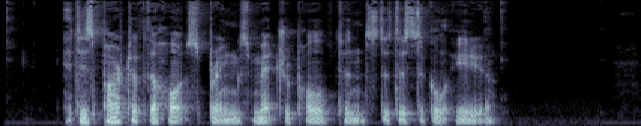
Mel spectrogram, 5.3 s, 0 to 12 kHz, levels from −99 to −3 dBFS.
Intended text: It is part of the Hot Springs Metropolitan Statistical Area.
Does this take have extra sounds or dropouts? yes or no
no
